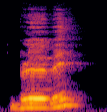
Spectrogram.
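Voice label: "bleup eo", Breton; petit precis de prononciation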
